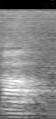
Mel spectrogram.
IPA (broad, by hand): a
